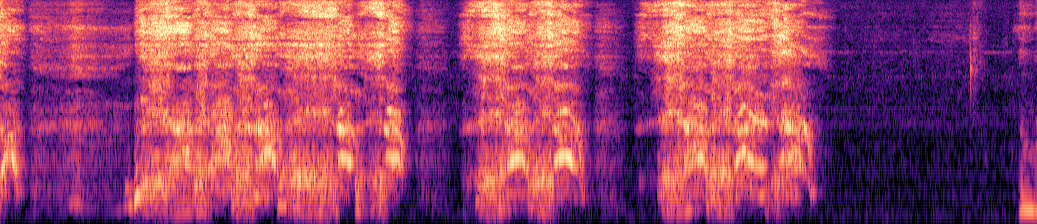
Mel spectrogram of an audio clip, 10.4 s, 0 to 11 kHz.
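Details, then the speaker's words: Adult with cancer since 2004 on Alimta chemotherapy every 3 weeks, with voice loss since June 2008: three harsh, rapid, dry hacking coughing bouts, painless and nonproductive, about 15 coughs per bout, about 50 times daily; paroxysmal dry cough. "it sounds absolutely terrible there's no pain and there's nothing in my mouth there's nothing I cough up"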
